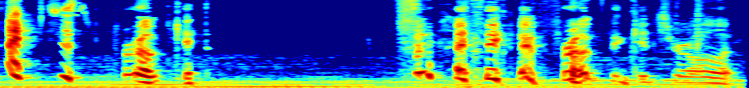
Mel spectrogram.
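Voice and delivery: high laughing talk. Real, not acted. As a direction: laugh through the words. Laughing after breaking puzzle.

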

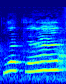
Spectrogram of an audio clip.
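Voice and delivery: very high-pitched celebratory whoops; high cheering whoop. Real, not acted. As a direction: whoop along in a high squeal. Cheering after the reveal.

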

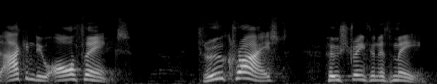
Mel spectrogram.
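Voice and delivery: slow, solemn recitation; scripture quote. Retold or imitated. Preacher reciting a Bible verse to his church, solemn. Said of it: "he says".

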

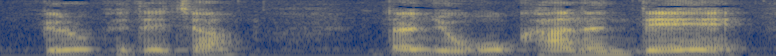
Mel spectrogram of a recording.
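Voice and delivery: usual speaking voice

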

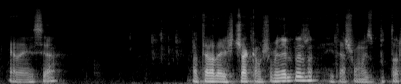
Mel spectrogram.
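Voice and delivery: normal talking voice

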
